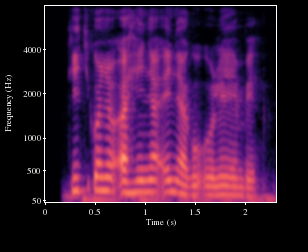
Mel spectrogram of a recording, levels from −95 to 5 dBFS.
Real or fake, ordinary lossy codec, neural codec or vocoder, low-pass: real; none; none; none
